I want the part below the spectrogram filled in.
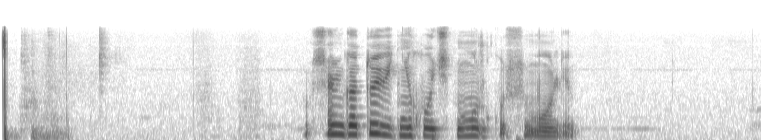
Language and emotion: Russian, sad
